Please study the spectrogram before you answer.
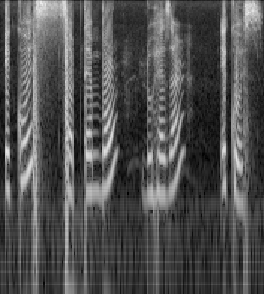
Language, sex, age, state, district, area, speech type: Assamese, female, 30-45, Assam, Dibrugarh, rural, spontaneous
